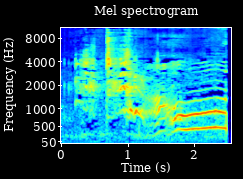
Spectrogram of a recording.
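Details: Bulldog at a kennel in Mumbai, 'talking': a rough, wavering moan that climbs and then settles into a loud, steady, clear tonal whine held for almost a second before stopping abruptly, recorded indoors.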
